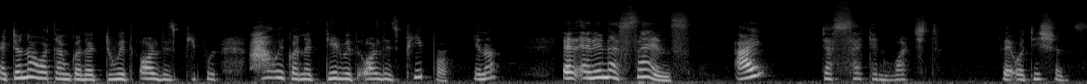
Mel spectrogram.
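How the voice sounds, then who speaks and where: A woman with a South African accent speaks at a high pitch and moderate pace. Her pitch variation is ordinary, with long, frequent pauses. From Langa, Cape Town, South Africa. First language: Xhosa. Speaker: playwright. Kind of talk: interview answer.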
